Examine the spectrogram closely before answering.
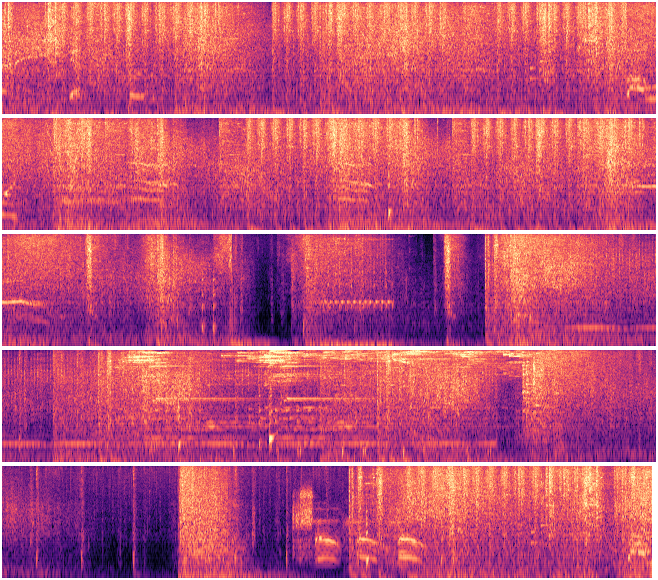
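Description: Game battle sounds of clashing troops and blasts play throughout.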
